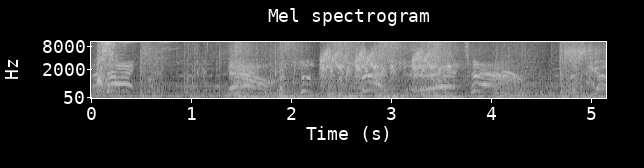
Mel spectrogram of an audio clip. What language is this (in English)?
English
